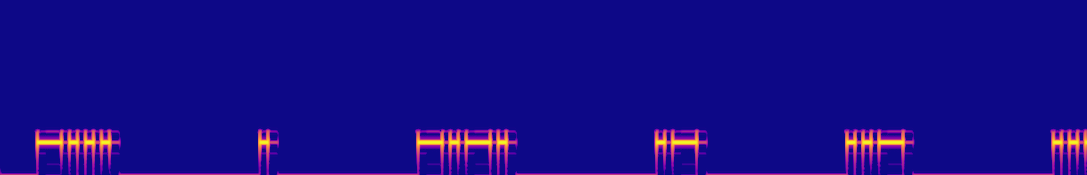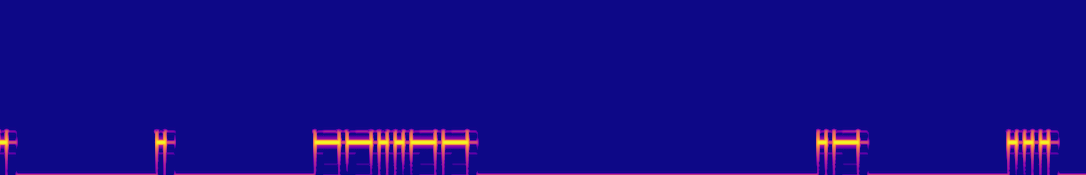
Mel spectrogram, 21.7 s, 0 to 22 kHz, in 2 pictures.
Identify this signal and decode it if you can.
Morse code, heard as a keyed tone, about 15 wpm, spaced as for 5 wpm, 750 Hz. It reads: BECAUSE, AS
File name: Archive / 5 WPM / 05WPM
